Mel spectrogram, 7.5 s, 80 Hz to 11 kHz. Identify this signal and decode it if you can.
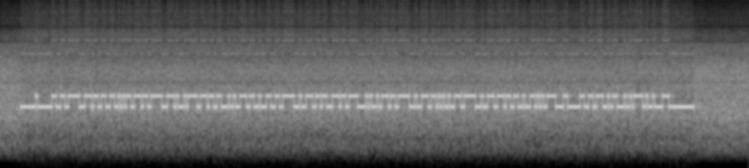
TTY/TDD text telephone tones (45.45 baud Baudot), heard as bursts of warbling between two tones, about 400 Hz shift, 1600 Hz centre, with phone line noise. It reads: IT IS THE CAPITAL OF TARATA PROVINCE.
